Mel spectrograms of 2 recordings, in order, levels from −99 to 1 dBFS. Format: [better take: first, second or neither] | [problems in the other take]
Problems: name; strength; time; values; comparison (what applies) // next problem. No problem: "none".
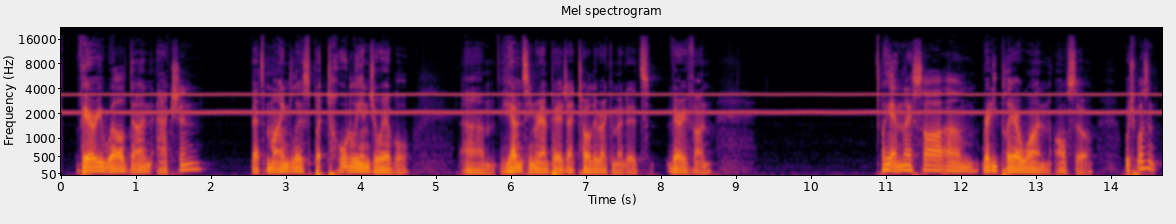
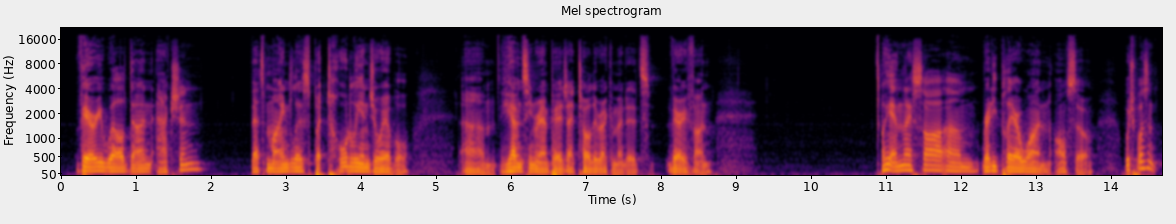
second | high-pitched whine; loud; throughout; 3.5 kHz, 8 dB below the speech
